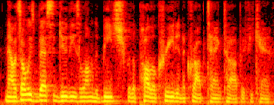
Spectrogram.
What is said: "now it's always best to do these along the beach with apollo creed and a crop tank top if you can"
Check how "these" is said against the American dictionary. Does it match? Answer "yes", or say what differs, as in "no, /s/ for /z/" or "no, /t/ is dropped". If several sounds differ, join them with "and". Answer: yes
